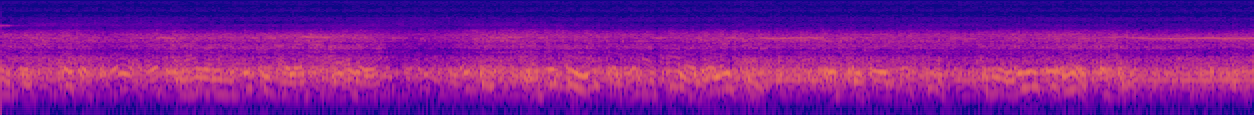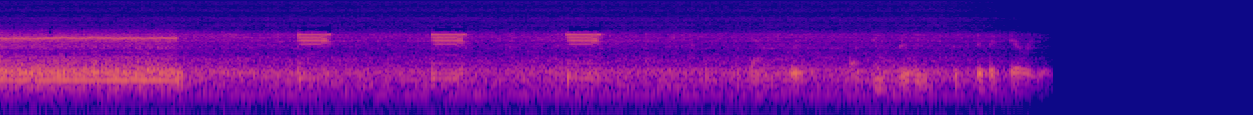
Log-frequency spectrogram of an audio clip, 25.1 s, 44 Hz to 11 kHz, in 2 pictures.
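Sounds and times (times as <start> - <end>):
radio static: 0.0 - 15.9, 19.2 - 23.1
muffled radio audio: 0.0 - 23.1.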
